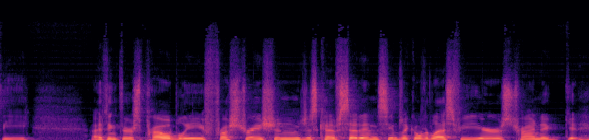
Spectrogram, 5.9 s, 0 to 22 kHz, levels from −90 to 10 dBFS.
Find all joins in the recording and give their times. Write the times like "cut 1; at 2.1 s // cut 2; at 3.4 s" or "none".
none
